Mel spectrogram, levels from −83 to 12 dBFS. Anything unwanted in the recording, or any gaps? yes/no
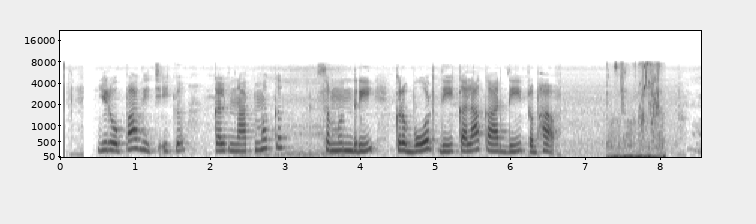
yes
